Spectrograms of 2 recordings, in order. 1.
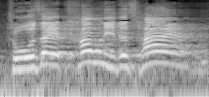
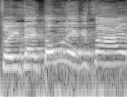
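这个短语说得很慢，而且很清楚。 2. 这个短语说得很快，而且连在一起。

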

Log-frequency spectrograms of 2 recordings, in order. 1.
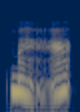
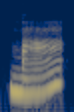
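Der Ton fällt tief und steigt dann wieder. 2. Der Ton steigt von mittel nach hoch. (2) "einen ansteigenden"

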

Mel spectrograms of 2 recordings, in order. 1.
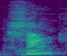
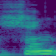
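Das Wort wird weiter hinten im Mund gesagt. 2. Das Wort wird weiter vorne im Mund gesagt. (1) "aber Sheng ist so hinten so" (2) "Sheng wird das geschrieben"

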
